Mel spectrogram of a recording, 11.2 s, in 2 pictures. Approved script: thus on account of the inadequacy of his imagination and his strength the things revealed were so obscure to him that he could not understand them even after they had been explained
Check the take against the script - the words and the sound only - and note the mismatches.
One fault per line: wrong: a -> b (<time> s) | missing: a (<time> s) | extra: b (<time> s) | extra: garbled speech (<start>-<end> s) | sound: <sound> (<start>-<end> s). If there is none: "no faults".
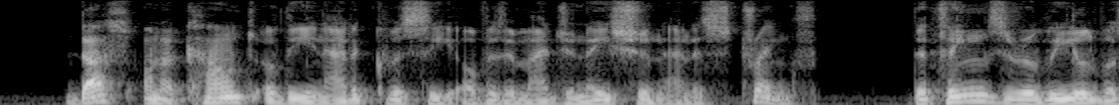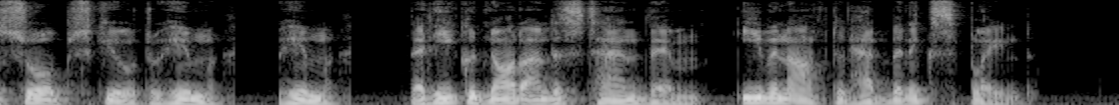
extra: him (7.0 s)
missing: they (9.8 s)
